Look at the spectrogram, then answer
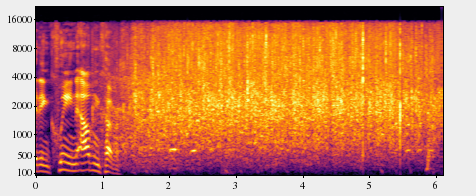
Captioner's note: applause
